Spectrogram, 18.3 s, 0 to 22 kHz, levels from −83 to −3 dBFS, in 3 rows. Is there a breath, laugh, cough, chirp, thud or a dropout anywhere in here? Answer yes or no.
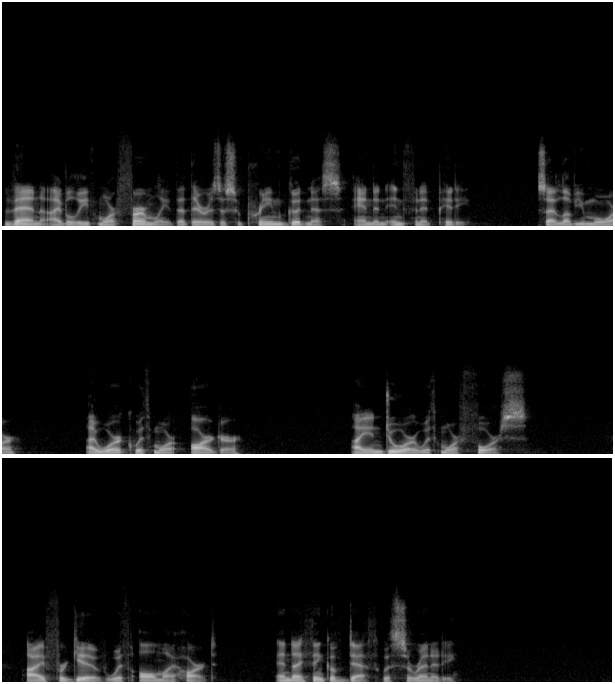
no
